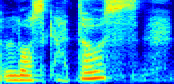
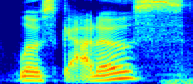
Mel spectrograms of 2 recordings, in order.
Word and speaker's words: Los Gatos: Well, my town that I grew up in is called, if you said it in Spanish, Los Gatos, but we all say it like white people because it's in California, and we say Los Gatos.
